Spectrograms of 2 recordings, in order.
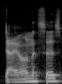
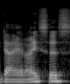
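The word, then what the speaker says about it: Dionysus: names like like like I thought it was di dionysis but it's actually dionis and I think um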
